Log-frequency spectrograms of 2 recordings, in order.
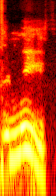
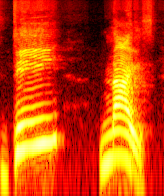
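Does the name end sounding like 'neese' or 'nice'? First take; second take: neese; nice. First: The name ends with a 'neese' sound. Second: The name ends with a 'nice' sound. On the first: The speaker calls it wrong. "instead of Denise" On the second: The speaker calls it right. "It's D nice. That that's what it is"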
